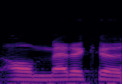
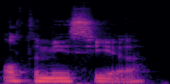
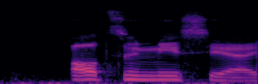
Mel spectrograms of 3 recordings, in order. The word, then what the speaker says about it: Ultimecia: I've only ever heard of it as Ultimecia. Ultimisia, yes, my bad.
